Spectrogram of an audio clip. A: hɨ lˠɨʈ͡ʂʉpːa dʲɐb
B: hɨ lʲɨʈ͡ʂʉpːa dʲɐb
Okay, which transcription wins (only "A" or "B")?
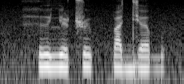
B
